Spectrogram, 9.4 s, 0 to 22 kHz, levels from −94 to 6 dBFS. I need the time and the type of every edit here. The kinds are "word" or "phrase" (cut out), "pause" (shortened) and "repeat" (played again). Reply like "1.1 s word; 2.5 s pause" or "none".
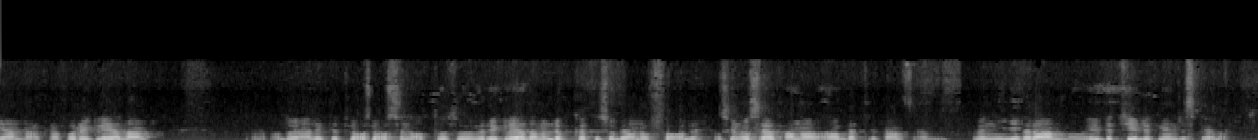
2.8 s repeat; 4.5 s word; 7.2 s pause; 7.7 s word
